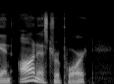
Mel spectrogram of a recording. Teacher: That's exactly why we say an honest report, because the H is totally silent, leaving us with a vowel sound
